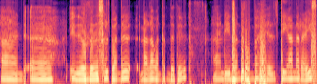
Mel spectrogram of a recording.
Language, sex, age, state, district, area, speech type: Tamil, female, 18-30, Tamil Nadu, Tiruchirappalli, rural, spontaneous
